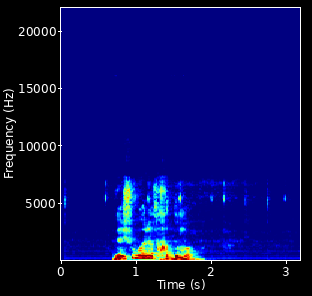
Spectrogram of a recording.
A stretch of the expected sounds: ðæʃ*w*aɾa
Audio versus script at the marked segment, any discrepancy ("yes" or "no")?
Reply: yes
